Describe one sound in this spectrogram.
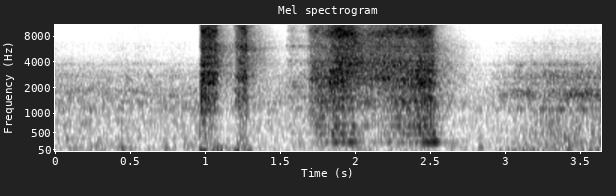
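Compressed air hisses in short bursts.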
